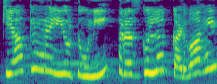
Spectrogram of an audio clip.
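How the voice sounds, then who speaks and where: A sweet little bird for a children's cartoon. The voice is extremely high and childlike, earnest and pleading, with faint music behind. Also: female voice, animated, moderate pace, fairly bright tone. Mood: anxious, pleading. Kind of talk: Hindi children's cartoon acting.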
